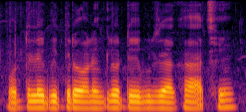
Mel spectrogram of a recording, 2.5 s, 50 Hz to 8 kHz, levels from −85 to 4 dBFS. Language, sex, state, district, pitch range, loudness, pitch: Bengali, male, West Bengal, Cooch Behar, 125-130 Hz, -14 LUFS, 125 Hz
